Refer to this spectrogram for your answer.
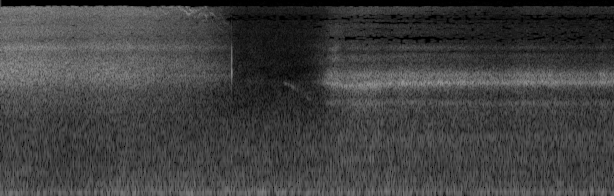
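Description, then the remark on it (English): A long, deep grounding breath drawn and released in one steady, breathy rush of air, fairly loud and unbroken, with no talking, taken by someone standing somewhere in Queens. “You see, like, that breath right there is just a grounding breath.”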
